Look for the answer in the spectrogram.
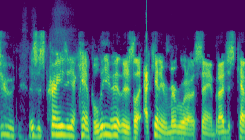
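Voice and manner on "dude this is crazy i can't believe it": put-on high, excited, prolonged freak-out. Retelling what they kept saying beside a silent companion, retelling freaking out. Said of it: "I was just freaking out".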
